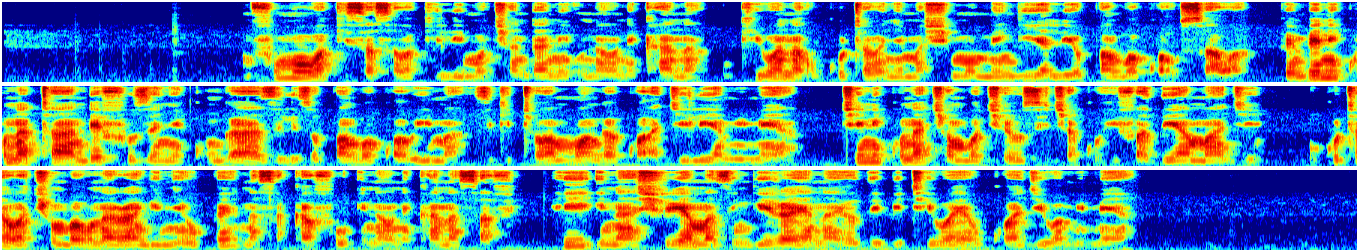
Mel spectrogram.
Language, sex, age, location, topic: Swahili, male, 18-24, Nairobi, agriculture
